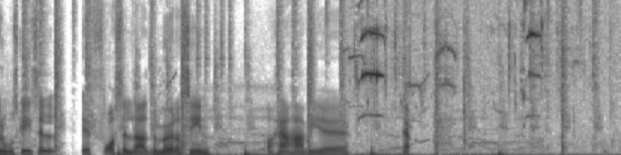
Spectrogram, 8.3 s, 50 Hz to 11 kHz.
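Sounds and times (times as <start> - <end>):
speech: 0.0 - 5.6
manatee calls, high-pitched squeaks and chirps: 4.6 - 7.8.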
